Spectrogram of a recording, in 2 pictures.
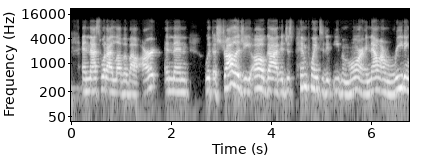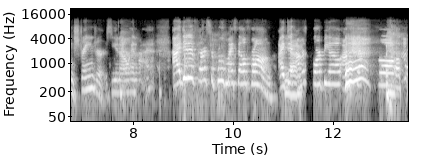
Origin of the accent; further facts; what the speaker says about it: Berlin, Germany; I'm from Berlin, Germany originally. I was born and raised there. Yes, I have dual citizenship. Yes, I can speak German. No, I'm not an army kid.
